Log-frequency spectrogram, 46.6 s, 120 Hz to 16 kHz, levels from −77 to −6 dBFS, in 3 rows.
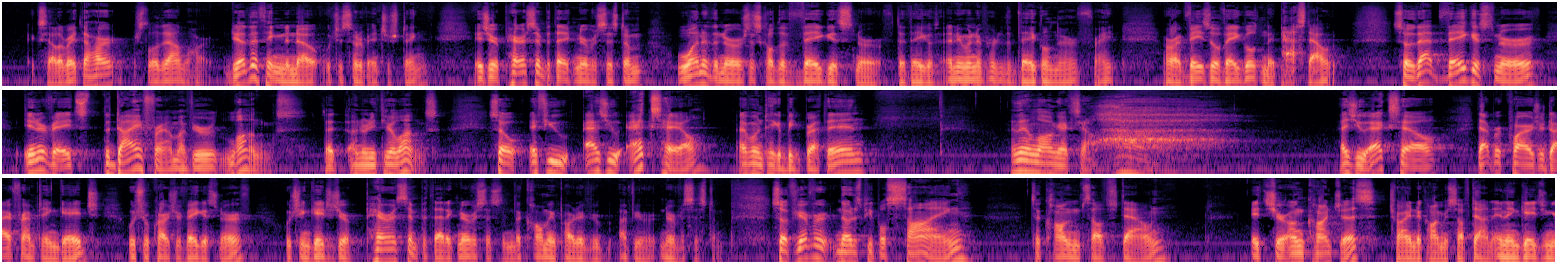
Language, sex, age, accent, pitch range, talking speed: English, male, 50-69, American, 80-110 Hz, 165 wpm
